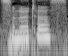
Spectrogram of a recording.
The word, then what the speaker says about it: cenotes: Cenotes? Mm-hmm. Cenotes.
